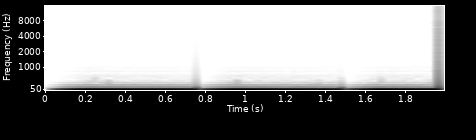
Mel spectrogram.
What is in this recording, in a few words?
ENV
